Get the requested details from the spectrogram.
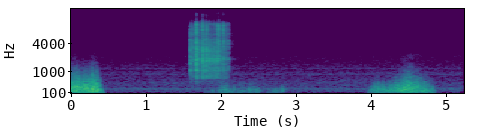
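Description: A short, bright clattering rattle of dice tumbling and settling in a dice game, set between dull low thumps at the start and end of the synthetic game sound effect, with no voices.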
